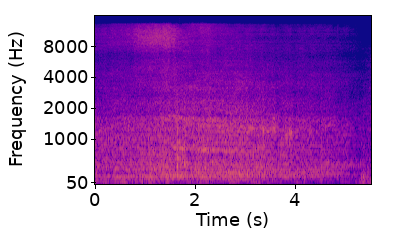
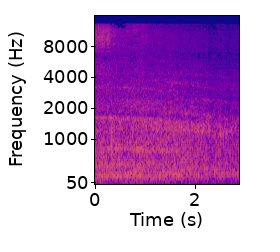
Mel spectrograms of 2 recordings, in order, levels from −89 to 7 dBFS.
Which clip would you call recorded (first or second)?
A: second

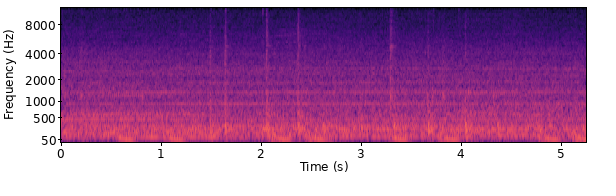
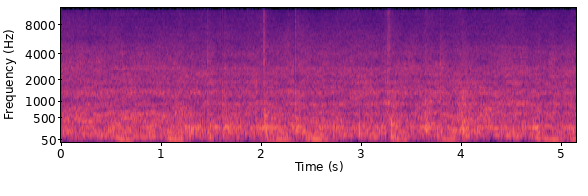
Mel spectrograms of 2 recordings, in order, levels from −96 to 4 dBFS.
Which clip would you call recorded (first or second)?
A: first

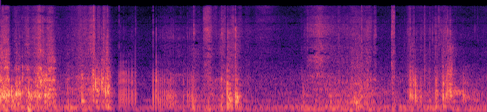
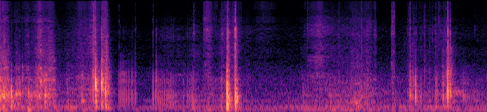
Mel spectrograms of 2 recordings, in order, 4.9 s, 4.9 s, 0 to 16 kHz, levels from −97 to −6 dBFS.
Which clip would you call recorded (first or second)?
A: second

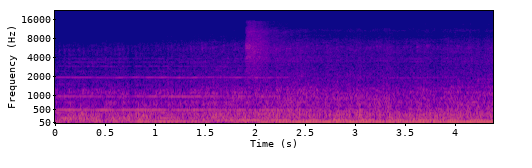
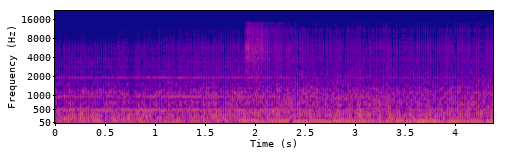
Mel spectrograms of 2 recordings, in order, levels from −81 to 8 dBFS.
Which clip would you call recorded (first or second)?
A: first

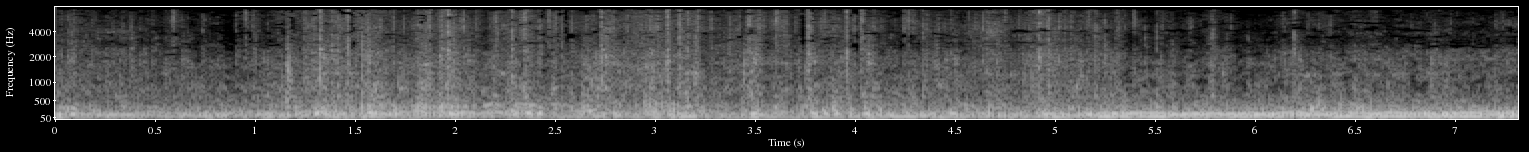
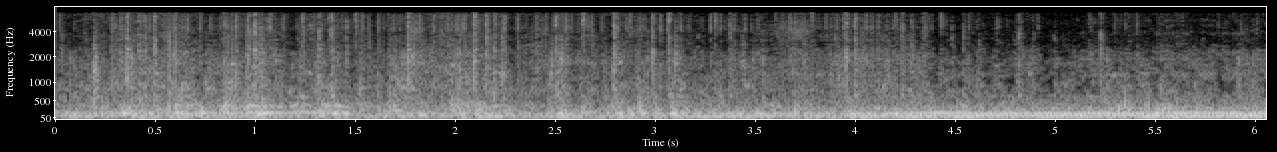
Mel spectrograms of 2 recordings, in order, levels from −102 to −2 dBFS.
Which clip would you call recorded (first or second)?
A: second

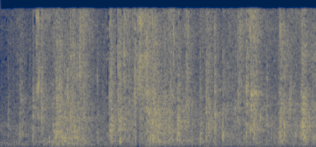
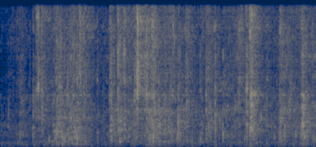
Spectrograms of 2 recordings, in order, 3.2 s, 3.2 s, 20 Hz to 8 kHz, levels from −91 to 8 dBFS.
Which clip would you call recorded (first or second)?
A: first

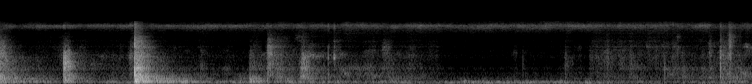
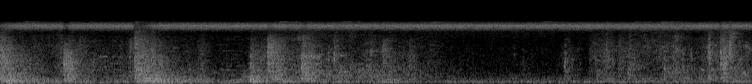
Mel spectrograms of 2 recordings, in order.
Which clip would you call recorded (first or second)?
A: second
